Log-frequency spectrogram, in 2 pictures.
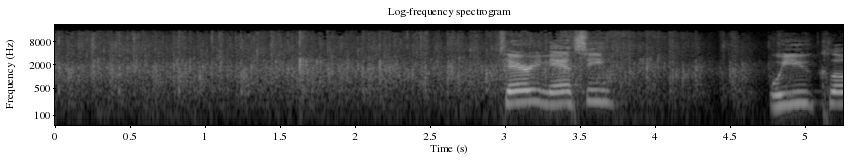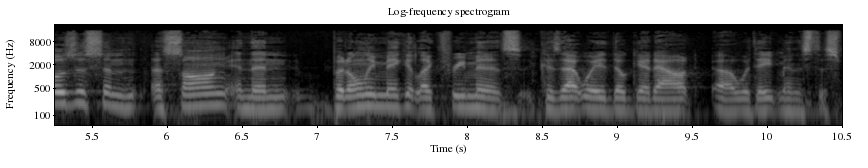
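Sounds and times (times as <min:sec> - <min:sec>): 
audience applause: 0:00.0 - 0:04.8
speech: 0:03.0 - 0:03.8, 0:04.8 - 0:10.4.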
